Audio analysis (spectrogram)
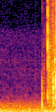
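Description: A soft pink slime blob on a glossy table is poked and pressed with fingertips, then pulled and stretched upward by hand. After a near-silent start, a faint sticky pop is followed by a louder burst of bright, crackling squelches and pops.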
